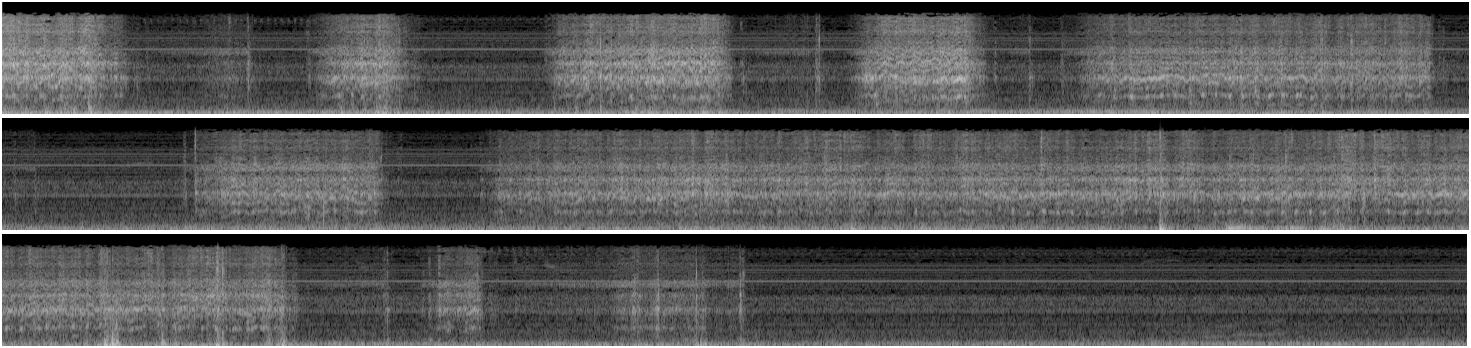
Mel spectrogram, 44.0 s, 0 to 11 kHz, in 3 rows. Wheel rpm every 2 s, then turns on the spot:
80, 30, 20, 70, 50, 30, 70, 20, 40, 30, 60, 60, 60, 70, 70, 70, 20, 10, 10, 0, 0, 0.
14-16 32-38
